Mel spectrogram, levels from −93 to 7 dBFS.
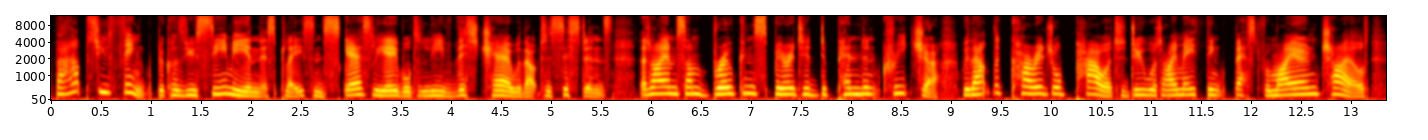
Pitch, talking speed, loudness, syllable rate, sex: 220 Hz, 195 wpm, -20 LUFS, 5.4 syllables/s, female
